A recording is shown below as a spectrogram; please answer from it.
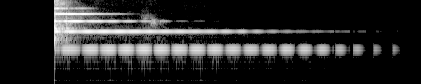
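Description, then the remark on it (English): A single meditation bell, the second of three in a guided relaxation, is struck once, ringing out clear, its tone shimmering with a gentle pulsing beat as it slowly fades over several seconds into silence. “And the second bell rolling gently to one side.”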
